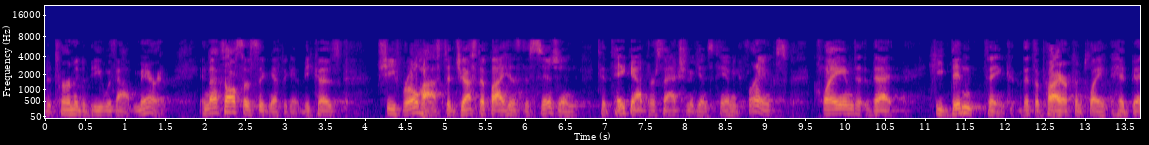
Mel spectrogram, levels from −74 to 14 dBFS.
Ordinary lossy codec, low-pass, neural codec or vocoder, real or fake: MP3, 32 kbps; 7.2 kHz; codec, 24 kHz, 3 kbps, HILCodec; fake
